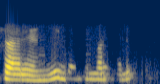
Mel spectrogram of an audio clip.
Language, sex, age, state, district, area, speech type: Telugu, female, 60+, Andhra Pradesh, Konaseema, rural, conversation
